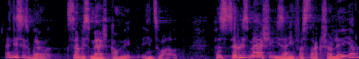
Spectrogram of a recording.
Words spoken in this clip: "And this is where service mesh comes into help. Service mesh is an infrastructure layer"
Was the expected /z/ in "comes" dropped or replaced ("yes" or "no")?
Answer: yes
